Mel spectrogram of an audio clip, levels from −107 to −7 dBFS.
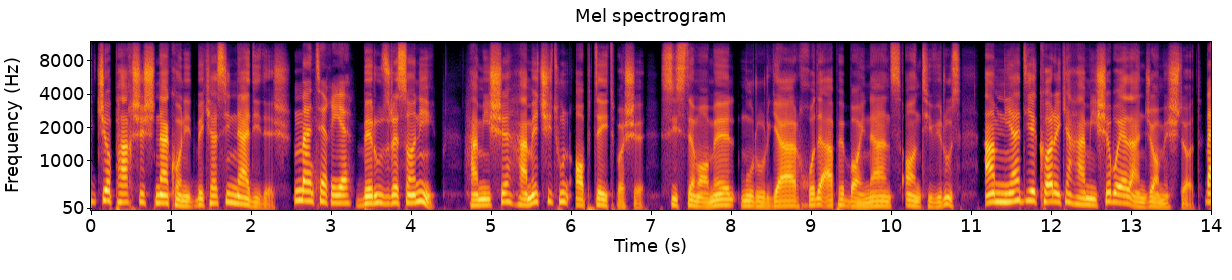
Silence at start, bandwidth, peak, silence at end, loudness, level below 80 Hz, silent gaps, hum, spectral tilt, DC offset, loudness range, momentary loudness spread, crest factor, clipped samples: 0 s; 12 kHz; -2 dBFS; 0 s; -21 LUFS; -46 dBFS; none; none; -4.5 dB/octave; under 0.1%; 2 LU; 8 LU; 18 dB; under 0.1%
